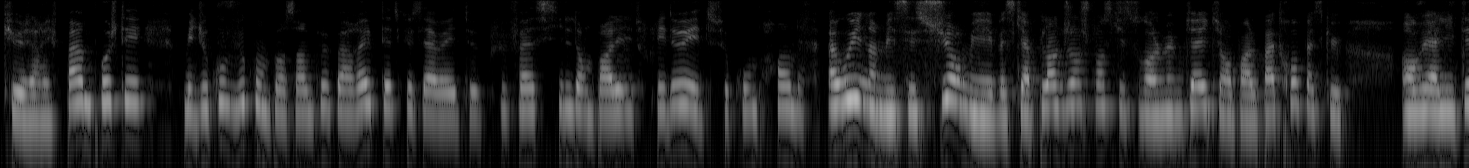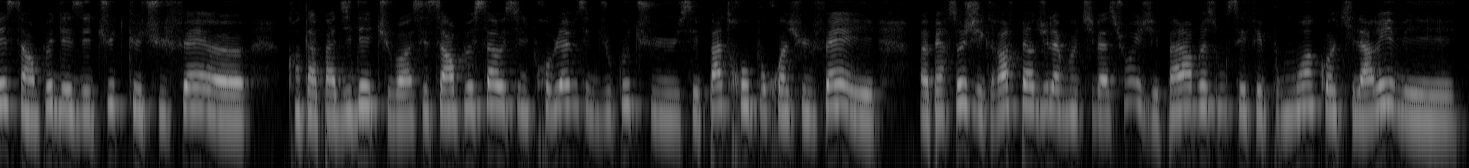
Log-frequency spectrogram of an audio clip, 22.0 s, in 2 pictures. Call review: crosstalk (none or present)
none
